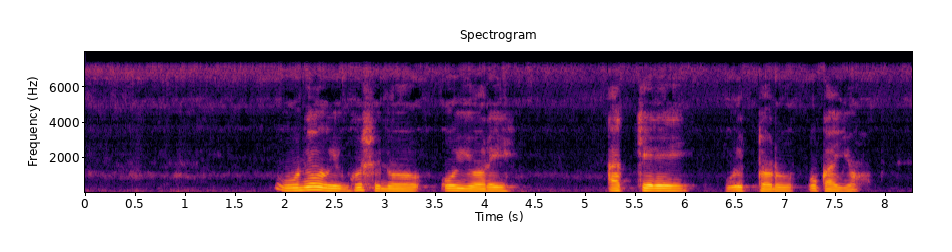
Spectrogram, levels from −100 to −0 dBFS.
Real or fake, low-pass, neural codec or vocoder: fake; 7.2 kHz; codec, 16 kHz, 4 kbps, FunCodec, trained on Chinese and English, 50 frames a second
